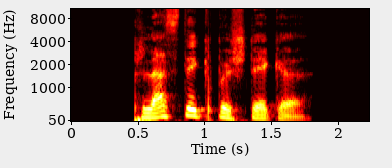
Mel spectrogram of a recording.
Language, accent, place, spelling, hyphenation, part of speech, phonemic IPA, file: German, Germany, Berlin, Plastikbestecke, Plas‧tik‧be‧ste‧cke, noun, /ˈplastɪkbəˌʃtɛkə/, De-Plastikbestecke.ogg
- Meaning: nominative/accusative/genitive plural of Plastikbesteck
